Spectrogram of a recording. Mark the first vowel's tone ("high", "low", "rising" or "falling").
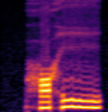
low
